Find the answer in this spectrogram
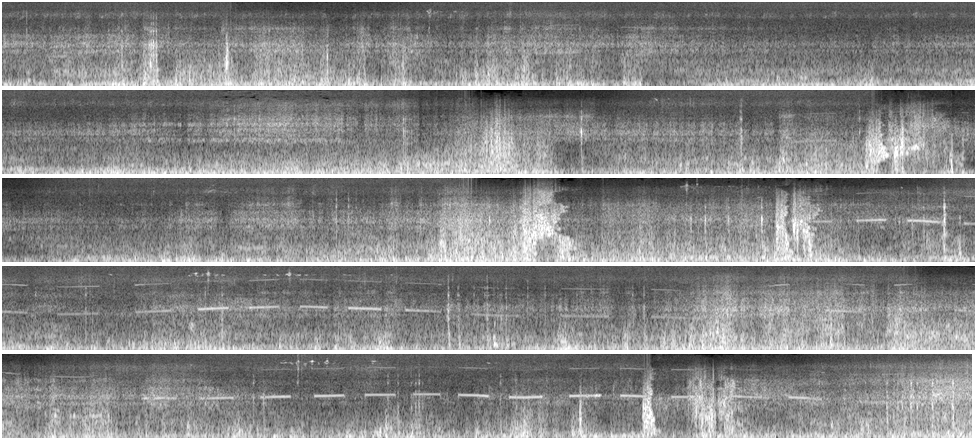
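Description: Wind rushing over an action camera's microphone on a selfie stick, held in the open air of a paraglider in flight; a loud, steady low rumble that gusts up and down with occasional sharper buffets.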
